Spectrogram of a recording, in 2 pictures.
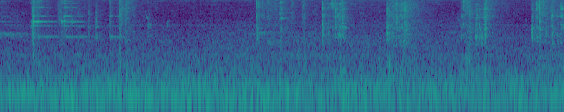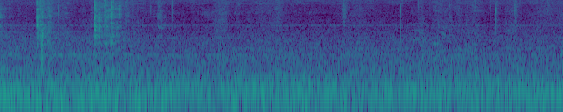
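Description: Small open fire of dry leaves and branches crackling faintly, with a quick run of about a dozen sharp crackles and snaps in the first three seconds, then fainter.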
